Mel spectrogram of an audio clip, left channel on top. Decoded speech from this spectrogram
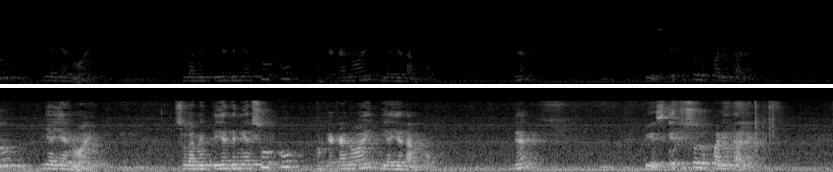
y allá no hay. Solamente ella tenía surco, porque acá no hay y allá tampoco. ¿Ya? Fíjense, estos son los parietales.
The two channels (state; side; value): quieter; left; 39.1 dB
